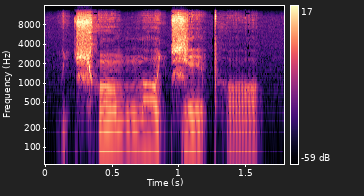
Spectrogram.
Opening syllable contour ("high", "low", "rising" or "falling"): falling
